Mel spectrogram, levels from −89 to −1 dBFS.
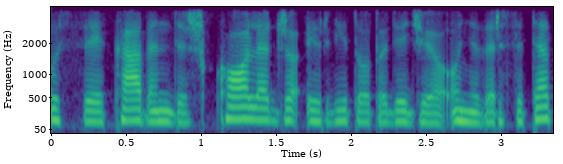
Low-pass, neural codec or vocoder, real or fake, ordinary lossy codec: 3.6 kHz; none; real; AAC, 32 kbps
